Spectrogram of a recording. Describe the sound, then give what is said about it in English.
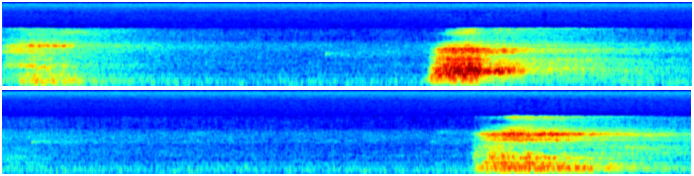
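Slow, deep breaths during a breathing practice, with long airy inhales and exhales separated by quiet pauses of several seconds. Three broad breath sounds rise and fade at an unhurried rhythm, with no talking. “And then begin your breath. Find your rhythm. Deep, slow breathing.”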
